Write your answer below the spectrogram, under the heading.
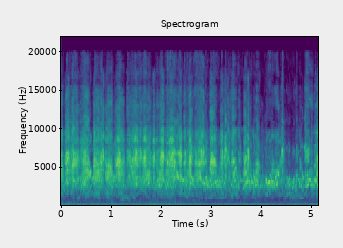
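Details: Budgie aviary with a loud, dense chorus of chirping and raspy warbling, many birds calling over one another in a bright, hissing wall of sound.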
